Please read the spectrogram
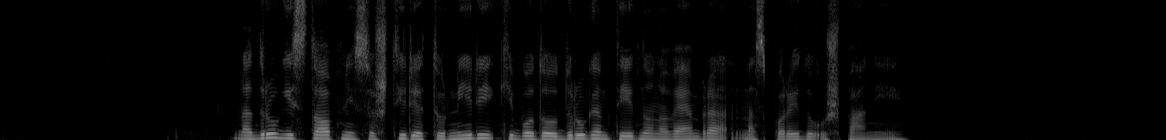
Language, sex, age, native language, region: Slovenian, female, 18-29, Slovenian, Central Slovenia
